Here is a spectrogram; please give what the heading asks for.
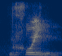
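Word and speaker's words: huit: Then this here is T silent. What should it be pronounced? Hui.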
